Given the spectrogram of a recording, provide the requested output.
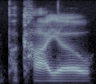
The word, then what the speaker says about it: Pacquiao: In the beginning of it, they're calling him Pacquiao for the first 10 minutes of it, until Lampley finally gets it all ironed out and realizes that it's Pacquiao.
